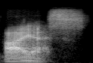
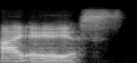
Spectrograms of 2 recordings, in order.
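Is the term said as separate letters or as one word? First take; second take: one word; letters. First: It is said as a single word. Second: It is spelled out letter by letter. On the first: The speaker calls it right. "you'd actually pronounce as a word" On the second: The speaker calls it wrong. "don't say I A S. Bit funny"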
